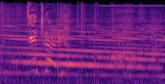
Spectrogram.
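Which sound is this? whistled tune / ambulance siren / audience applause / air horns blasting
ambulance siren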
